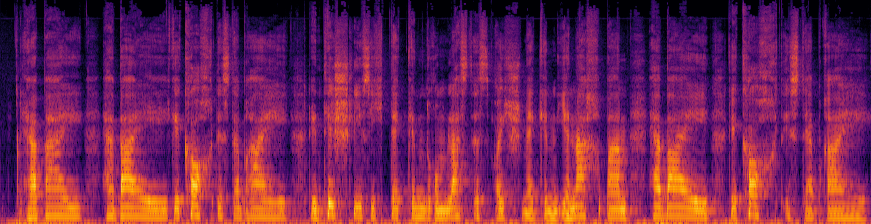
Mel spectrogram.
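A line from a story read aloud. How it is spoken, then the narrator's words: Old woman, singsong call. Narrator (German): eine alte Frau schaute heraus und rief mit singender Stimme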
